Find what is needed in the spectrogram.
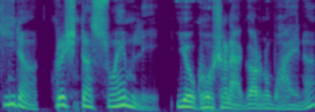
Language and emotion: Nepali, neutral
